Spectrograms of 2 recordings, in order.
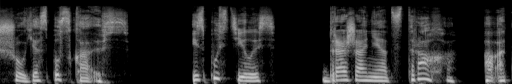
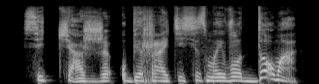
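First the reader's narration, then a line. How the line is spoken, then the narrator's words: Hiss. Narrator (Russian): прошипел Уимис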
